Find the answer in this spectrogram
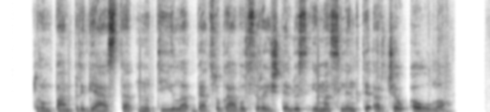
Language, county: Lithuanian, Panevėžys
